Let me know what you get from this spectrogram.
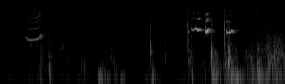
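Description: A Siberian Husky 'talks' in whiny, wavering yowls that rise and fall in pitch, with a person nearby.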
